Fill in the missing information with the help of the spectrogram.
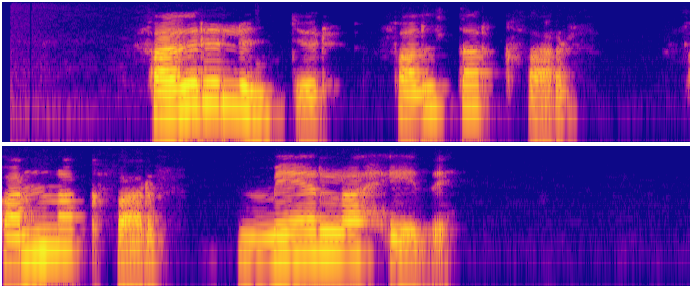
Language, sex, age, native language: Icelandic, female, 20-29, Icelandic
